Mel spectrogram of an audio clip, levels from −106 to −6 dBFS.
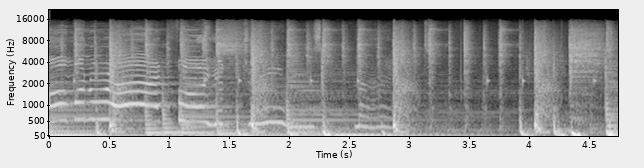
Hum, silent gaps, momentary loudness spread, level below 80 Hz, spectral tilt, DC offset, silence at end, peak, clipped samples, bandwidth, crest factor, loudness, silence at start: none; none; 11 LU; -26 dBFS; -4 dB/octave; under 0.1%; 0 s; -4 dBFS; under 0.1%; 15.5 kHz; 18 dB; -22 LUFS; 0 s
